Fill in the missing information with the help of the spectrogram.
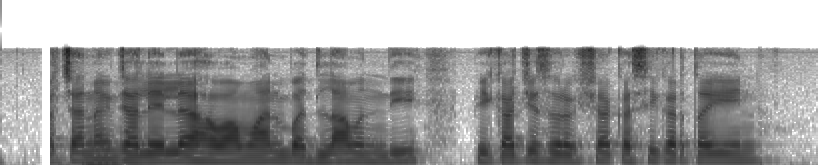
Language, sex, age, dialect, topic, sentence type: Marathi, male, 18-24, Varhadi, agriculture, question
